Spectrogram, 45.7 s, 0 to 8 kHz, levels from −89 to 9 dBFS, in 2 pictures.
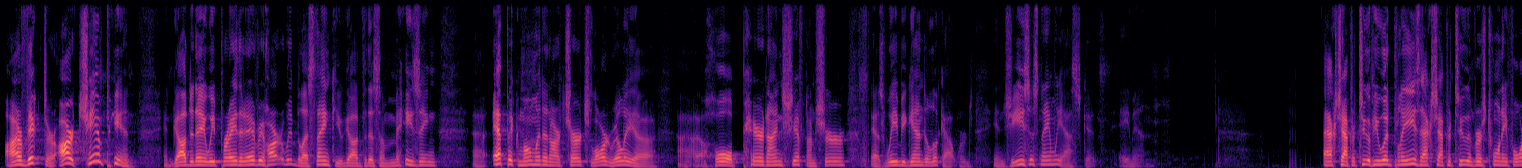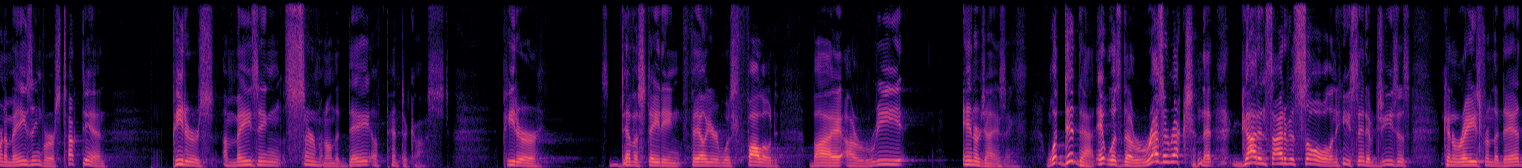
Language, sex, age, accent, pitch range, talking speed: English, male, 50-69, American, 140-190 Hz, 140 wpm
